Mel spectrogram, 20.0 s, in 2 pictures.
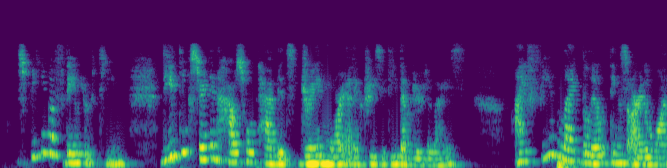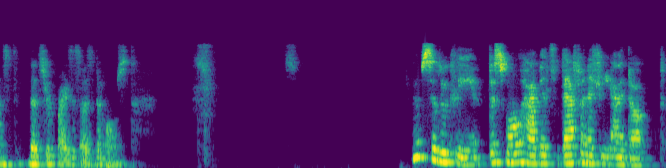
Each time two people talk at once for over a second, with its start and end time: none

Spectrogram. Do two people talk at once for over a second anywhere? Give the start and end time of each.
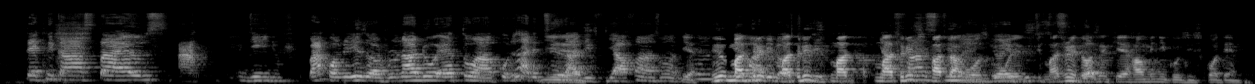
6.8-8.3, 8.8-11.1

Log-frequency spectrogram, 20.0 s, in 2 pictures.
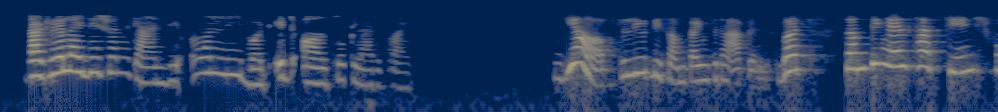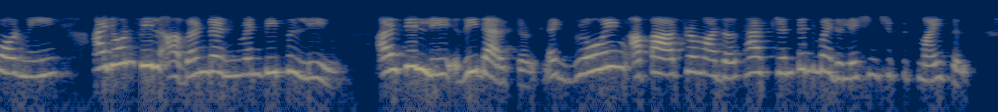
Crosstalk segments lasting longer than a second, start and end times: none

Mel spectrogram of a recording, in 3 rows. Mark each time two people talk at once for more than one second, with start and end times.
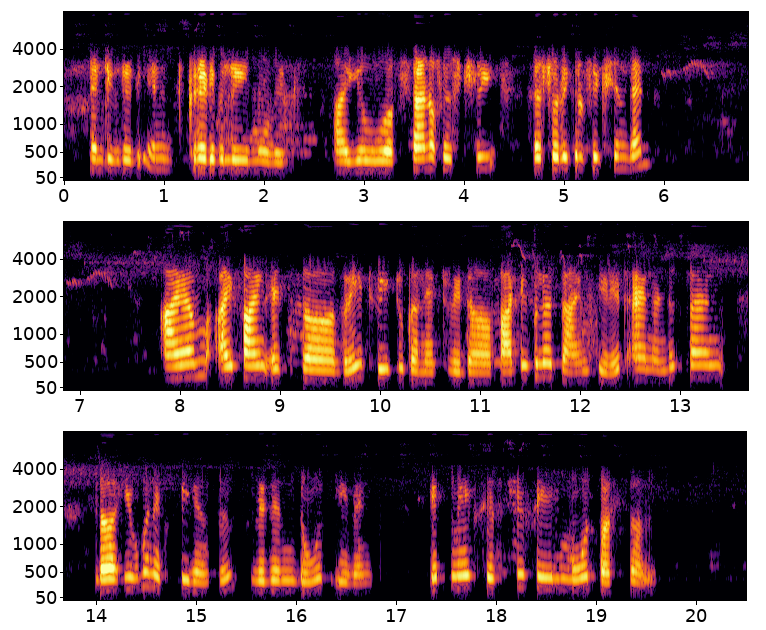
none

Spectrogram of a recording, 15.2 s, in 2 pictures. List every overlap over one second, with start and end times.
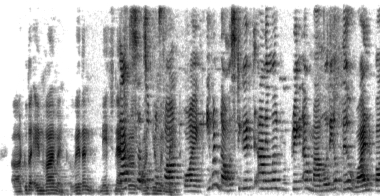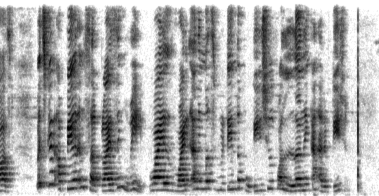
2.3-3.6

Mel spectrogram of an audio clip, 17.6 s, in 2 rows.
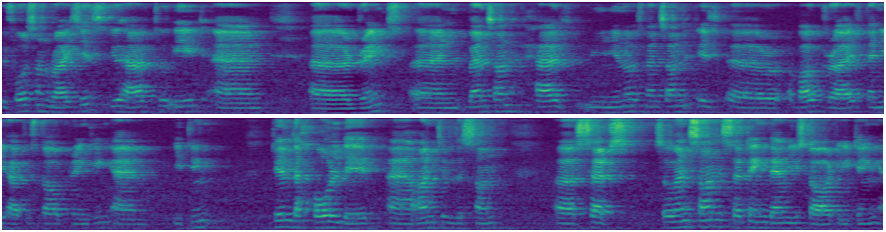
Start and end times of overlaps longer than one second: none

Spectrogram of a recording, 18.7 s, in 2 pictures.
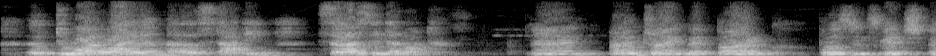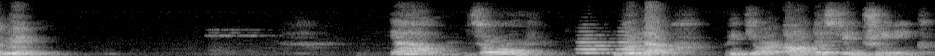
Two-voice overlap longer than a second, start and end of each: none

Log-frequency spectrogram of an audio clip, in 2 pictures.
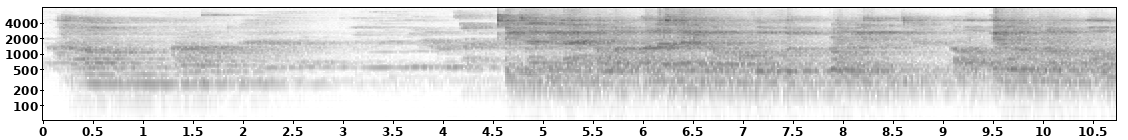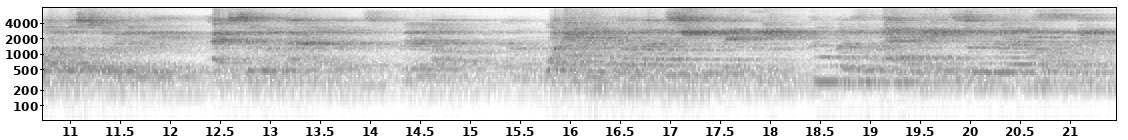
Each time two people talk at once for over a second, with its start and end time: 15.9-17.2

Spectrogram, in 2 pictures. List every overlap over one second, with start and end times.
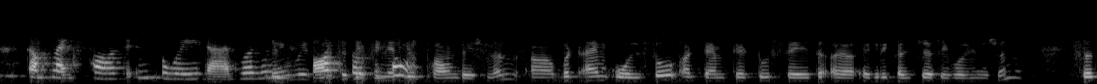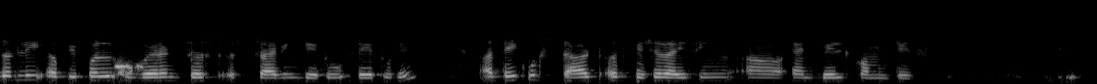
2.6-4.2

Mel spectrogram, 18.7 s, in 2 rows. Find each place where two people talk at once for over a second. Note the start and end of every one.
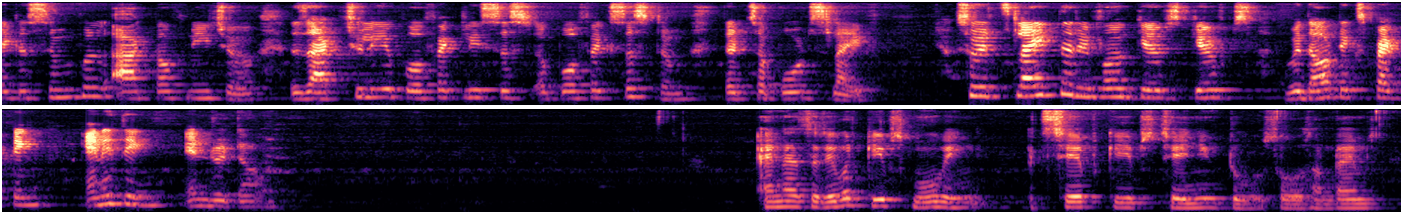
none

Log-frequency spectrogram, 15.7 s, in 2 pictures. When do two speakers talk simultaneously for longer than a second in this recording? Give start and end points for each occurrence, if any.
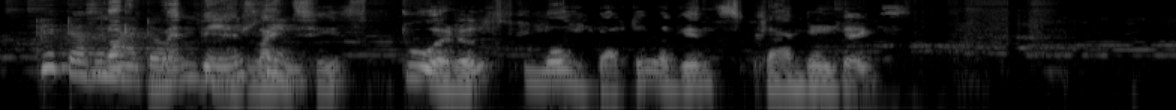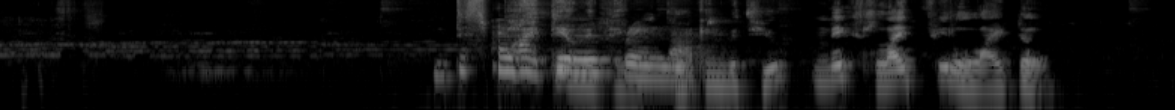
0.6-2.1, 11.2-12.6

